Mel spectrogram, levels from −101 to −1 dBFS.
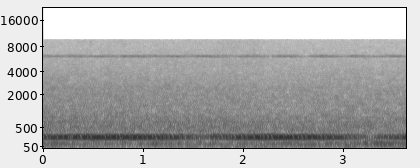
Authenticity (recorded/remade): remade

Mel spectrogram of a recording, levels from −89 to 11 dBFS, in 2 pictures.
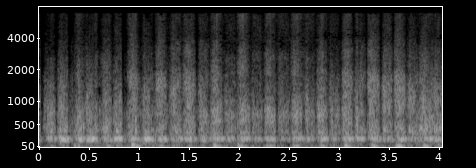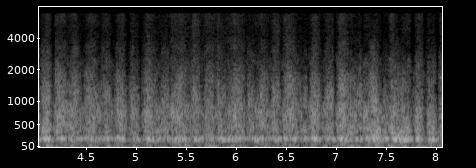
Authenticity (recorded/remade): recorded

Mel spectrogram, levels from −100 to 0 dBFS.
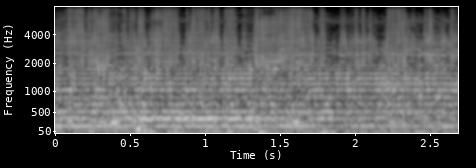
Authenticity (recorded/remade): remade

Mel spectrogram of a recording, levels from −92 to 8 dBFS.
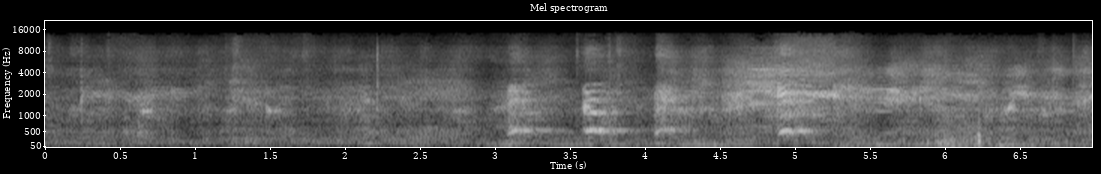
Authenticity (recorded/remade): remade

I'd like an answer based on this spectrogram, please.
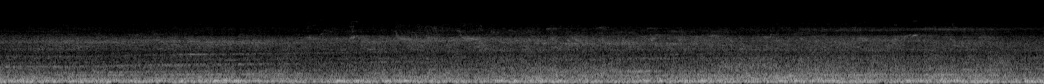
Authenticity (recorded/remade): recorded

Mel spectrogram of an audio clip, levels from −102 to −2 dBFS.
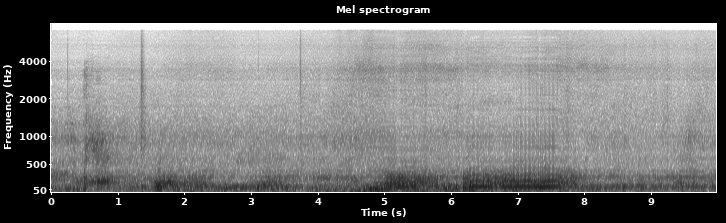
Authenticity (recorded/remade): remade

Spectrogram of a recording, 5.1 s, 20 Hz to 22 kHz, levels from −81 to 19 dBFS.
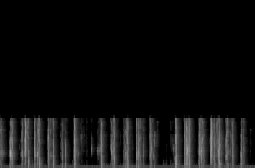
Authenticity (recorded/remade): recorded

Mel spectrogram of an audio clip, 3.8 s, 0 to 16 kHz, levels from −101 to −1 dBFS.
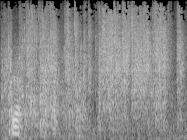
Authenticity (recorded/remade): recorded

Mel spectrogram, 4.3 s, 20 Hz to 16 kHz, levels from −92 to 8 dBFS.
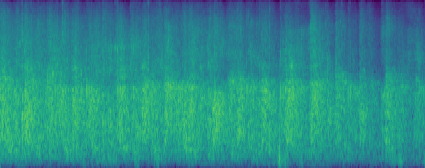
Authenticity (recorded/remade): remade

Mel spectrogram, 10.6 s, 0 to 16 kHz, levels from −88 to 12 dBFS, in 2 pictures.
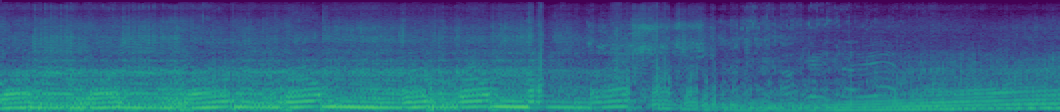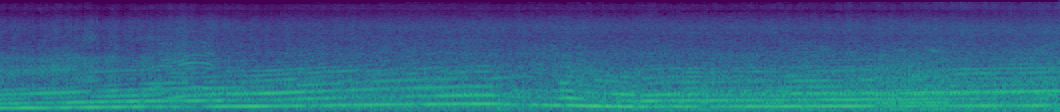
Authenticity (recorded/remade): recorded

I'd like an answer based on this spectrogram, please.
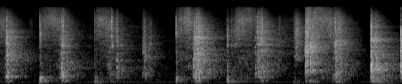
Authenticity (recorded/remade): recorded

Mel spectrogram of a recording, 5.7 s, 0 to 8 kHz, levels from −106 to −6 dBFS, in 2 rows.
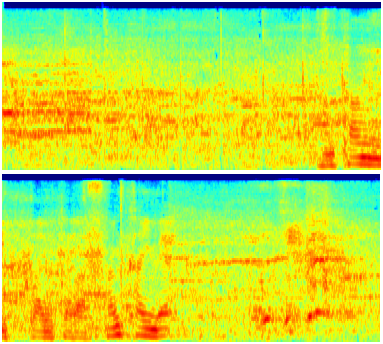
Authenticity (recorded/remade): remade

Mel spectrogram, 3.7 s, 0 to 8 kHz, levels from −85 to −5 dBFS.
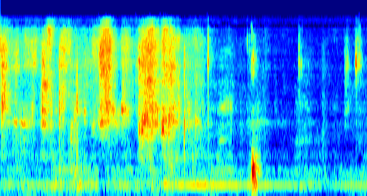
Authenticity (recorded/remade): remade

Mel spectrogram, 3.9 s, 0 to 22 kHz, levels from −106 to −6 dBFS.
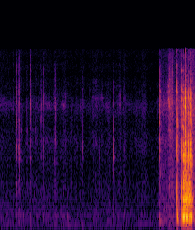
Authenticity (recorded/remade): recorded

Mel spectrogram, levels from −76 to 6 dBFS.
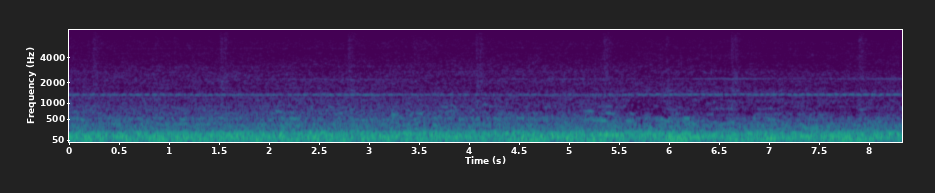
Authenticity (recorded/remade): remade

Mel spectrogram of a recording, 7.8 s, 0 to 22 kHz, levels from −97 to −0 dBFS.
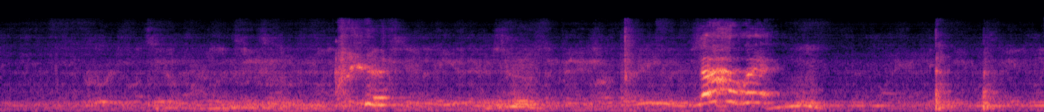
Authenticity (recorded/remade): remade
